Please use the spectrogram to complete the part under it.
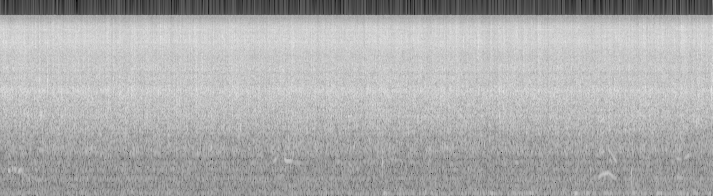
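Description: Water splashes steadily into a pond.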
